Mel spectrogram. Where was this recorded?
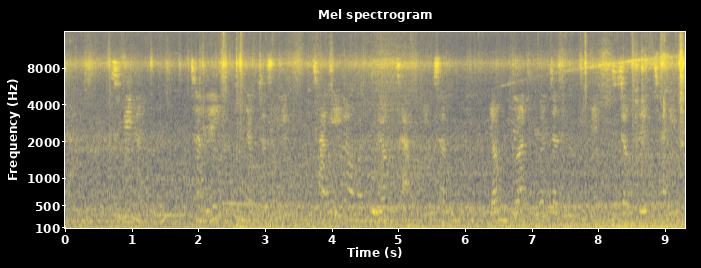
on a bus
